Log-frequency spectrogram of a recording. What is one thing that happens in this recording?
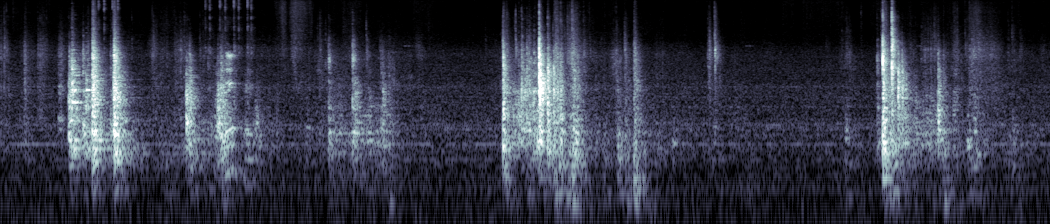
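Table football rods rattle and clack as players spin them.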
